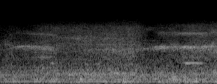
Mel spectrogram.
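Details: Flagstaff 832IKSB RV bedroom slide-out retracting: steady mechanical drone with faint whining tone, even and unbroken; normal slide-out motor operation.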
